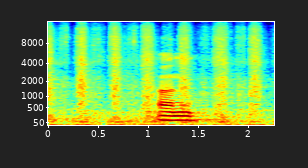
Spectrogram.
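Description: Raw pumpkin, skin on, grated on the coarse side of a metal hand grater: a steady run of scraping strokes, about three a second.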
